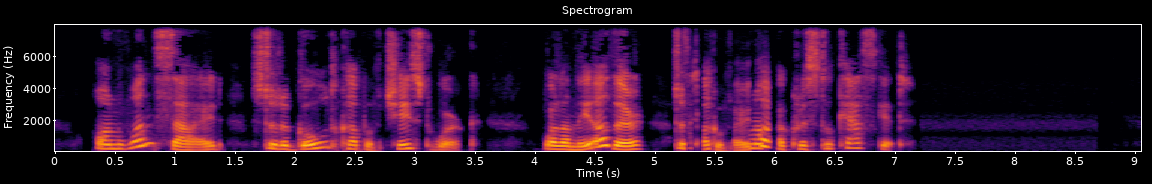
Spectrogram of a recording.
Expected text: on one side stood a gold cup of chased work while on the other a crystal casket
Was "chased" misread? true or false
false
